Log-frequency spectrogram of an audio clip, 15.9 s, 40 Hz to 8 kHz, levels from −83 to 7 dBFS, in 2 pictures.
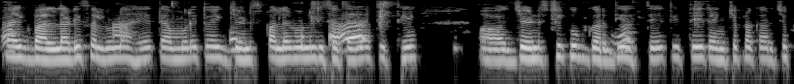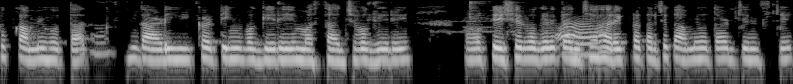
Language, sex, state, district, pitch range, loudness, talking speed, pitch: Marathi, female, Maharashtra, Nagpur, 185-205 Hz, -17 LUFS, 150 wpm, 195 Hz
